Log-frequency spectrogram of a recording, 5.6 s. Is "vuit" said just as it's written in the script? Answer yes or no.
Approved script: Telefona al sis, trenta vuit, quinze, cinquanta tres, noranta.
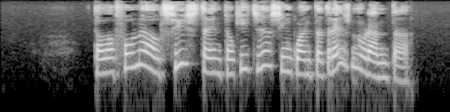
no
